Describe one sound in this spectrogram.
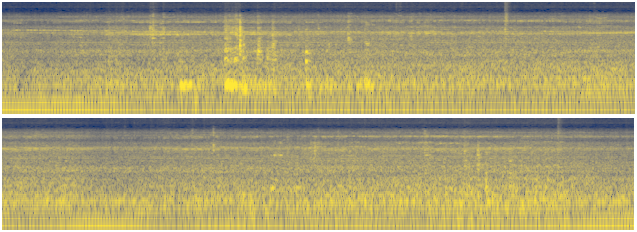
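Branches and leaves scrape and brush against the vehicle.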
